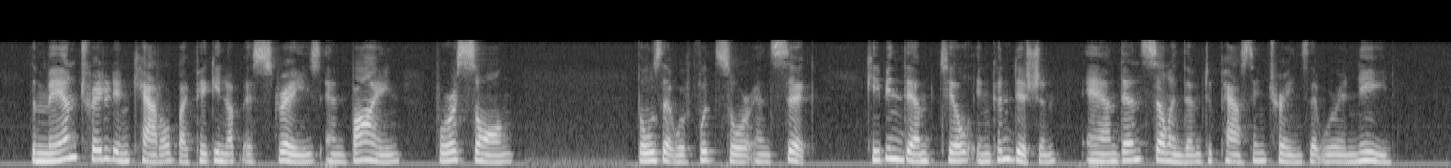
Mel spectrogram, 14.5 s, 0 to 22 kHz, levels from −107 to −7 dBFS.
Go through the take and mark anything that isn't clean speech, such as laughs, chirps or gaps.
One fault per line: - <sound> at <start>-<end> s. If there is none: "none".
none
